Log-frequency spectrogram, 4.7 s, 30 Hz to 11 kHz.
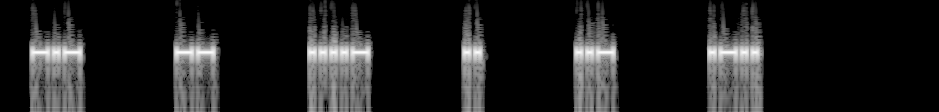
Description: Morse code, heard as a keyed tone, about 43 wpm, spaced as for 15 wpm, 700 Hz. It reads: KM4IUL
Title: USA Call Signs - 6 Characters - 6x Character Spacing - 45wpm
